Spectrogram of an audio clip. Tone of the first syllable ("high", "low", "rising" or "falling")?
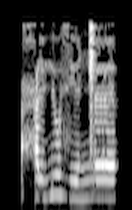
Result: low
